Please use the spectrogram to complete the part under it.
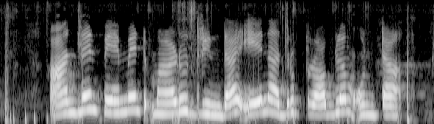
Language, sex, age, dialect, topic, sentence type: Kannada, female, 51-55, Coastal/Dakshin, banking, question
